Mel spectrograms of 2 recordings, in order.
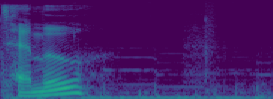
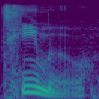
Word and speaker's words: Temu: on there and that they pronounced their own company named temu when which is fine but the problem is that last year at the Super Bowl they had an ad that they called themselves Teemu so either they rebranded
